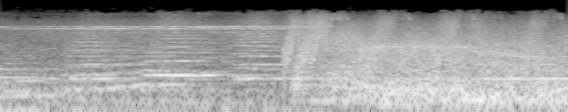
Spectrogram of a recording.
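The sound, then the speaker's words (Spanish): A spaceship explodes: a steady hum of effects runs until about halfway, when a sudden loud blast bursts out and swells into a sustained, crackling roar that lasts to the end. “La nave estalla.”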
